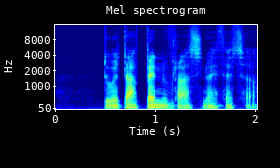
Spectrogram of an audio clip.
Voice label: "benfras", Welsh

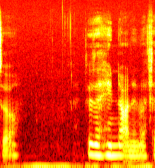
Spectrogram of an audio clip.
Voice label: "hunan", Welsh

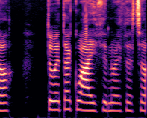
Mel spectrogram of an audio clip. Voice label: "gwaeth", Welsh

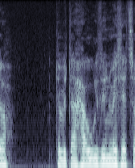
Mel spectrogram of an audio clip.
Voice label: "hawdd", Welsh

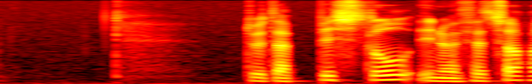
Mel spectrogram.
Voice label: "bustl", welsh

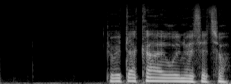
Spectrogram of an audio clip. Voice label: "cael", Welsh

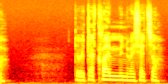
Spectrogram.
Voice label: "clem", Welsh

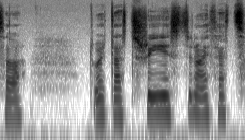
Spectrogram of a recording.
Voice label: "trist", Welsh

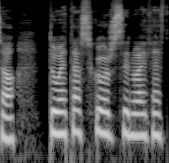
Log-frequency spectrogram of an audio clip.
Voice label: "sgwrs", Welsh

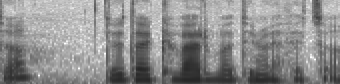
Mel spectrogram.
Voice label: "cyfarfod", Welsh

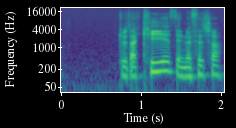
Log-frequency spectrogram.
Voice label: "cudd", Welsh

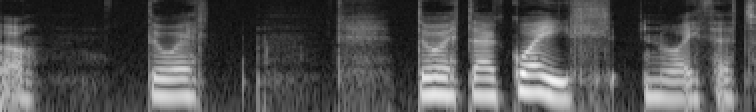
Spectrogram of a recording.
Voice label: "gweill", Welsh

